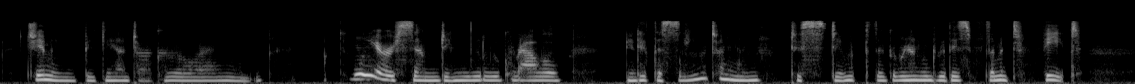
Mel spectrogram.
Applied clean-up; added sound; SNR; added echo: neural diffusion model UNIVERSE++.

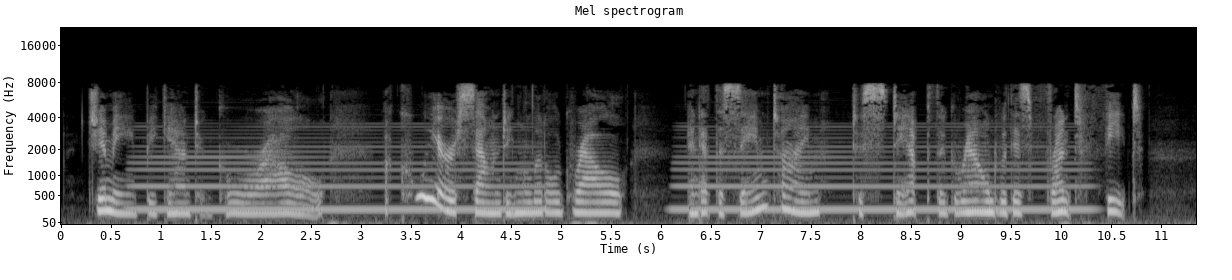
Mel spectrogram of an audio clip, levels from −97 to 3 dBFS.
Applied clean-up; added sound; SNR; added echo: none; Wind instrument, woodwind instrument; 9 dB; none.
